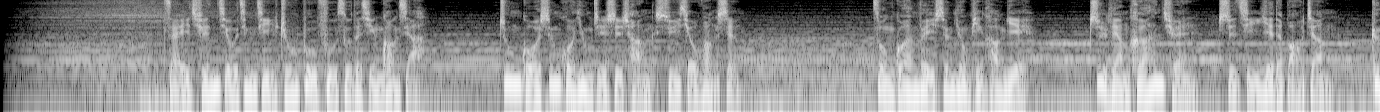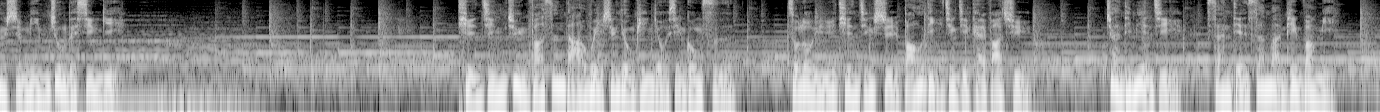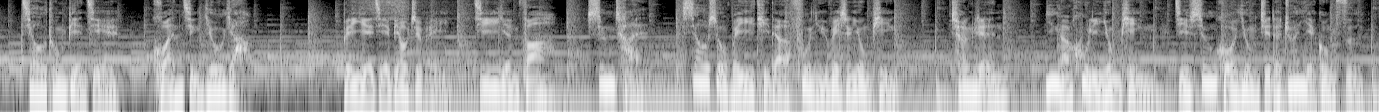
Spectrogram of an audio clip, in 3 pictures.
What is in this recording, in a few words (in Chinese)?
男 时尚国际企业专题; 天津骏发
